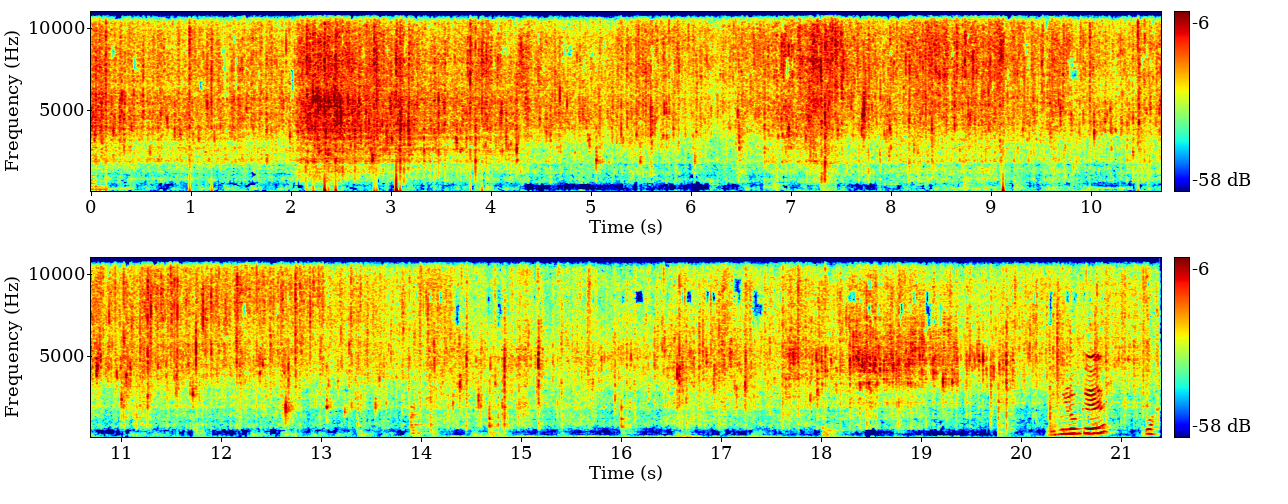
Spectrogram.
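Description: Chitol fish muitha dumplings fry in hot oil, giving a continuous bright sizzle and crackle with occasional stirring clatter and splashing water, steady and close, with no voices.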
